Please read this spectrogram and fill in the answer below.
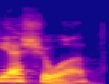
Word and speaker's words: Yeshua: It was Yeshua. And according to language scholars, it was probably pronounced something closer to Yeshu given the accents that can be surmised by Jesus's presumed heritage.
